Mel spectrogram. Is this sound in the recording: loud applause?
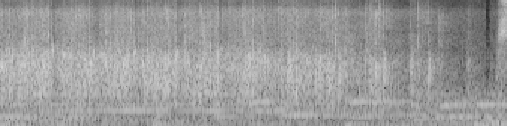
yes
